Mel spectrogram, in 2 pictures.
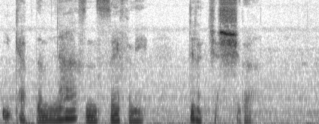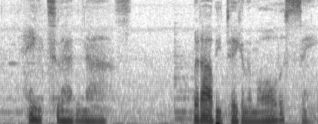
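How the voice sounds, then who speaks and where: A man's voice: mid-range voice, fairly even intonation, extremely slow, long pauses, pushed and bright, faint music behind. A man playing a menacing snake-like outlaw villain in a Western audio roleplay, with an American Southern drawl and mock-sweet taunts. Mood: smug threat. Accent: American Southern drawl, Western style.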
